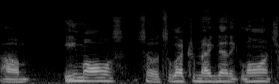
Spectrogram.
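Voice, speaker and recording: A man speaks at a medium pitch with a dark, mellow tone. His voice comes across somewhat breathy. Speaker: navy engineering branch manager. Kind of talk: technical seminar presentation. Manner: fast; halting, many fillers.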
